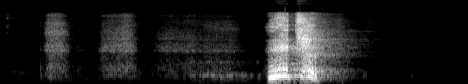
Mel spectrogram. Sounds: Sneeze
